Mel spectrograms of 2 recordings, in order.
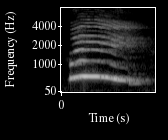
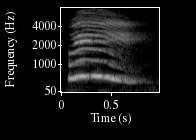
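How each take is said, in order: First: The call sounds broad and dark. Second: The call sounds piercing and bright.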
